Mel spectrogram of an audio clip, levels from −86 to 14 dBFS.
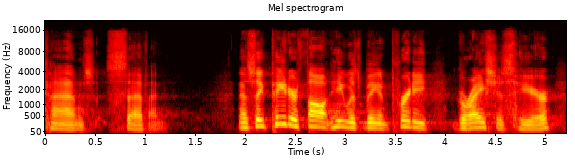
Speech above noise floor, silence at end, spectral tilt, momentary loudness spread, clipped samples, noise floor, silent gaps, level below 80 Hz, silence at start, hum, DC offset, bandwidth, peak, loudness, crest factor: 42 dB; 0.15 s; -5 dB/octave; 12 LU; under 0.1%; -64 dBFS; none; -64 dBFS; 0 s; none; under 0.1%; 17 kHz; -4 dBFS; -21 LUFS; 18 dB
